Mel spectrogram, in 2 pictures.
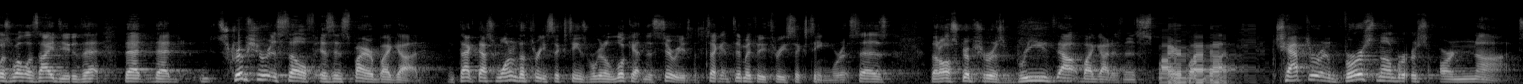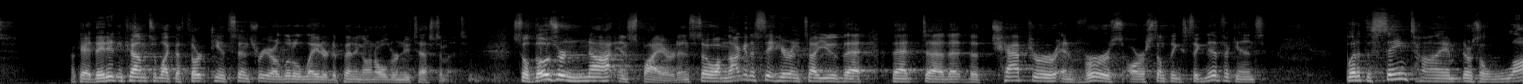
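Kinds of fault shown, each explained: Robotic sound from repeated short buffers: from 11.50 to 12.73 s the sound turns into a rigid, metallic buzz fixed at 100 Hz, likely because fresh audio arrived too seldom and playback kept looping a segment of about 10 ms to fill the gaps, so roughly half of what was heard there was repetition. Unlike a stutter or dropout, nothing goes silent; the steady forced pitch is the giveaway.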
